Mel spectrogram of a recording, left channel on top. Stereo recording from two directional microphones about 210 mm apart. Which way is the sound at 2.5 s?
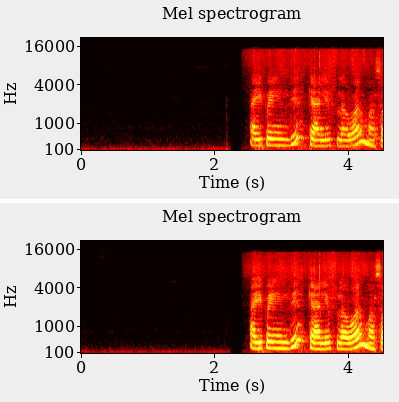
40° right (ahead or behind).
